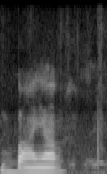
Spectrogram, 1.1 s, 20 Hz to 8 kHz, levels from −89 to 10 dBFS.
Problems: none marked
